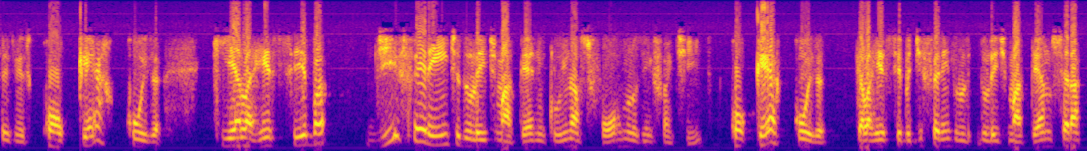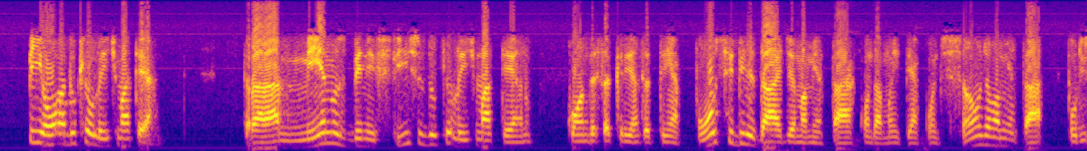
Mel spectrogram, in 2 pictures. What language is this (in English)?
Portuguese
